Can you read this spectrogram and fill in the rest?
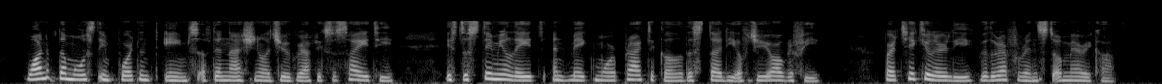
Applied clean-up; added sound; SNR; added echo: none; none; none; none.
